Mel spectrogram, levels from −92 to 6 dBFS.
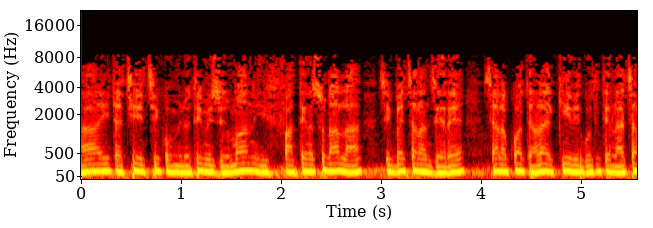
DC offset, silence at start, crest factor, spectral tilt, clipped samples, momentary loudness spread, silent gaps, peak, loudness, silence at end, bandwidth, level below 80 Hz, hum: under 0.1%; 0 s; 12 dB; -6 dB/octave; under 0.1%; 3 LU; none; -10 dBFS; -24 LUFS; 0 s; 8.8 kHz; -42 dBFS; none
